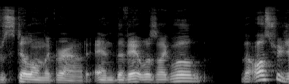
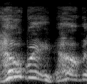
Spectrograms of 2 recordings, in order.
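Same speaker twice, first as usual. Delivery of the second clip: mock, very high, loud, gasping, panting yell; 13 semitones higher, 5 dB louder than usual. Recounting a stranger knocking at the front door: retelling a yell for help. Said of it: "he's like yelling though".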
